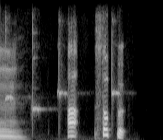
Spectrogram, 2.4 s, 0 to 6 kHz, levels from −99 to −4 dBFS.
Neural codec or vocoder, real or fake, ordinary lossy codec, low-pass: none; real; Opus, 16 kbps; 5.4 kHz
